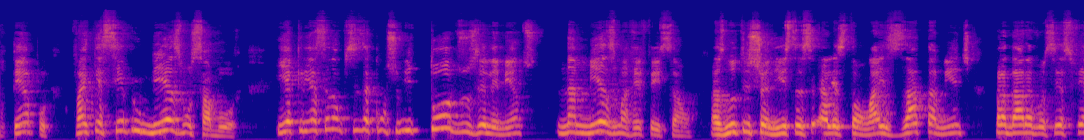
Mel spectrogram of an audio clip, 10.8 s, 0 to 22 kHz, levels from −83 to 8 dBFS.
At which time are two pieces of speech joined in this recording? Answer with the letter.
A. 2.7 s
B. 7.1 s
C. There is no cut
B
